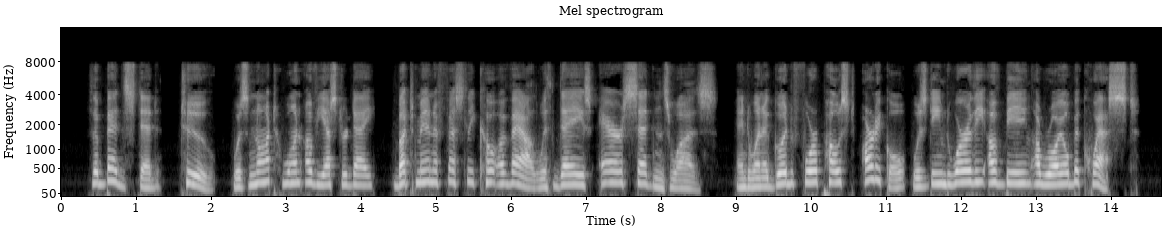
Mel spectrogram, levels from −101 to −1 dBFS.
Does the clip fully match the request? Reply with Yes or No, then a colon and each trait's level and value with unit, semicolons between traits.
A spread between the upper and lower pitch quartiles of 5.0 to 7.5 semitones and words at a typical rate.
No: wide, 5.4 semitones; slow, 125 wpm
